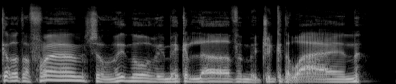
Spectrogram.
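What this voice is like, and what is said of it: Put-on French accent. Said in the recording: “So is this accent. ... He sounds like he's from Dijon.”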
